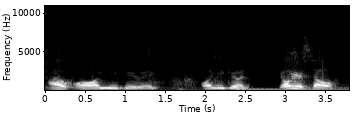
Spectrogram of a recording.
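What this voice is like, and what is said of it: Put-on Australian-sounding accent. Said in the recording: “British ... That is not British. ... Is Australian. ... Why do we keep going Australian?”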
